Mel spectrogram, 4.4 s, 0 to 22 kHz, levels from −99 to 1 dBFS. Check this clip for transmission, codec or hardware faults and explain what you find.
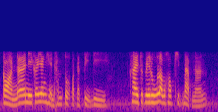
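Two faults are present: narrowband mobile coding throughout the speech, and a short dropout from lost AMR speech frames.

The whole clip sounds thin and buzzy, with a plainly synthetic edge and nothing above 4 kHz. That is the AMR narrowband mobile codec. AMR-NB samples at 8 kHz and rebuilds speech from a vocal-tract model excited by a handful of pulses per subframe. The degree of buzziness here fits a mid-range mode around 10.2 kbps. At that rate the codec has too few pulses to carry a natural-sounding voice.

From 1.34 to 1.43 s the speech briefly stretches into a smeared, warbling tone that sags in level before normal sound resumes, sounding weak or rough for a moment. These are lost AMR speech frames: corrupted frames failed their check, so the decoder repeated the last good pitch and vocal-tract settings at decreasing gain. The gap is about 60 ms, which points to three consecutive 20 ms frames.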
